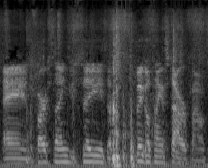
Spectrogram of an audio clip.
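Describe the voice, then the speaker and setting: A man's voice: mid-range voice, normal speed, very noisy. A man hosting his woodworking channel, talking casually and rambling through an unboxing in his shop. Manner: rambling, self-deprecating, restarts often. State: out of breath.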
